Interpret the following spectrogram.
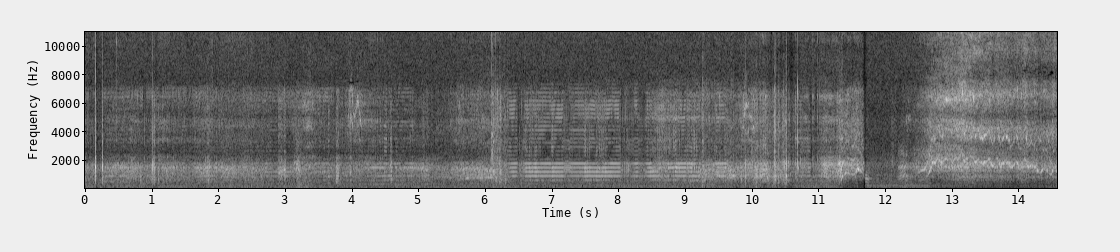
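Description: Background chatter and music in a large indoor hall, with occasional knocks of a scale RC rock crawler's tyres and chassis against the rocks. A steady tone sounds for about three seconds in the middle.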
